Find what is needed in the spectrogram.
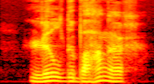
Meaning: a clumsy man, a male bungler
- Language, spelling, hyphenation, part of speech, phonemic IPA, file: Dutch, lul-de-behanger, lul-de-be‧han‧ger, noun, /ˌlʏl.də.bəˈɦɑ.ŋər/, Nl-lul-de-behanger.ogg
